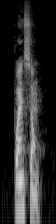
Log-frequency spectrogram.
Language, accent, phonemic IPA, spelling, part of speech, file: French, France, /pwɛ̃.sɔ̃/, poinçon, noun, LL-Q150 (fra)-poinçon.wav
- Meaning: 1. stamp (device) 2. a pointed tool, such as a punch, chisel, bodkin or awl 3. hallmark (an official marking)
